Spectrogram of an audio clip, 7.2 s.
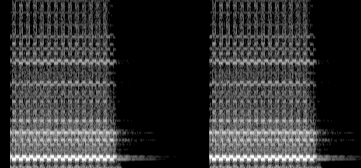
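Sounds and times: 
80s phone ringtone: 0.2s - 2.5s, 4.2s - 6.8s.

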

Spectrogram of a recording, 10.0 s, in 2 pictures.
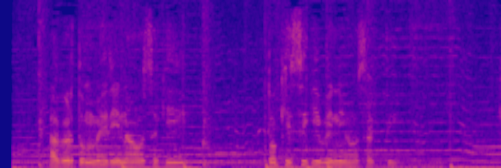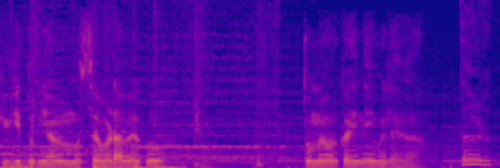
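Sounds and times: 
sad Hindi breakup song: 0.2s - 8.5s, 9.3s - 10.0s.

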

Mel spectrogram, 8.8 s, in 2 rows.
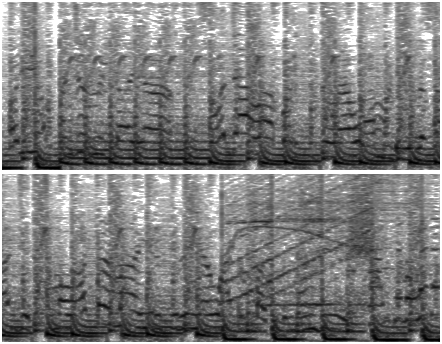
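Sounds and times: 
remix ringtone: 0.2s - 8.6s.

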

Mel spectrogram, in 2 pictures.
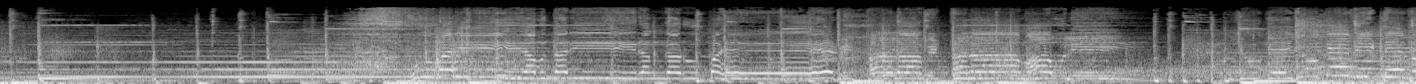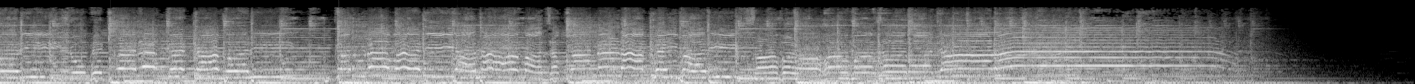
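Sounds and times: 
Marathi bhajan ringtone: 0.2s - 27.2s.

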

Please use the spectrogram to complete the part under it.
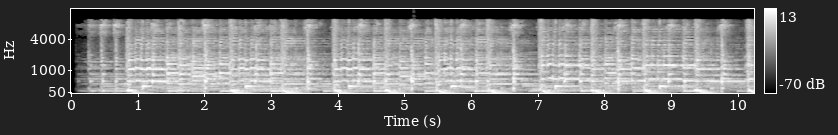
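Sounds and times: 
music ringtone: 0.8s - 10.2s.

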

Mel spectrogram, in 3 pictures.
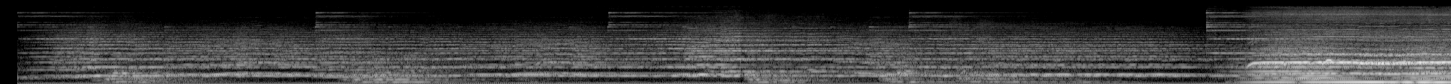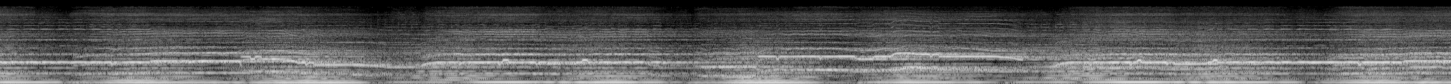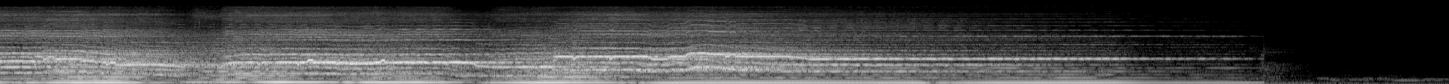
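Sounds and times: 
sad love background score: 0.3s - 41.7s.

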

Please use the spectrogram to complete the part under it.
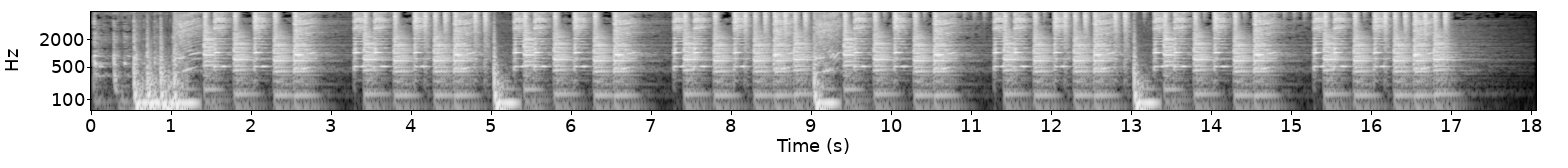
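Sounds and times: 
background theme music: 0.0s - 17.7s.

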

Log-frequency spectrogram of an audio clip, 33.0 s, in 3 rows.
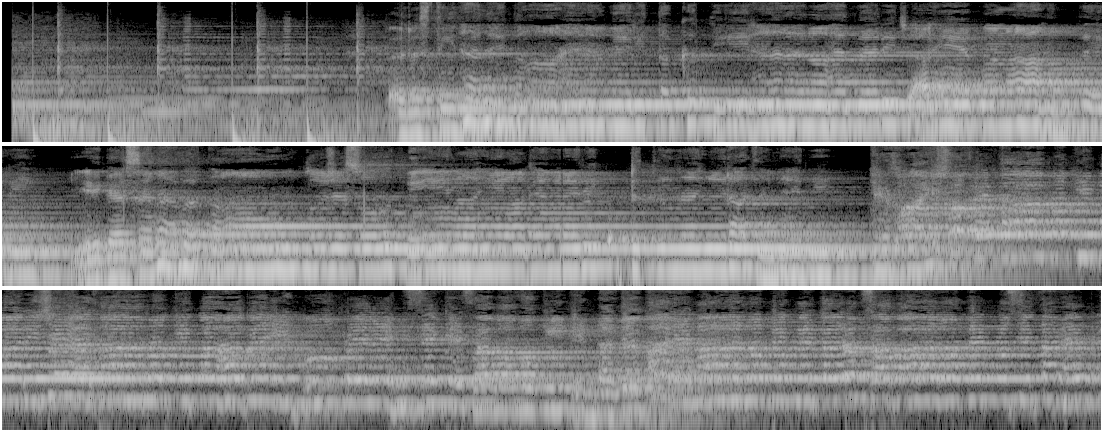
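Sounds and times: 
slowed reverb music: 0.1s - 32.9s.

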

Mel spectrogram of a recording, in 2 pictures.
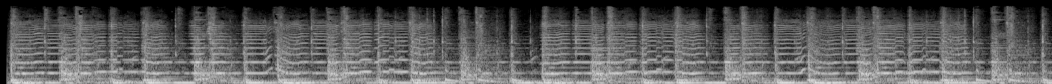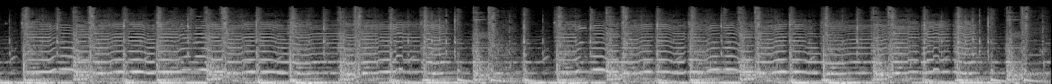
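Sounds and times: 
violin ringtone background music: 0.1s - 21.0s.

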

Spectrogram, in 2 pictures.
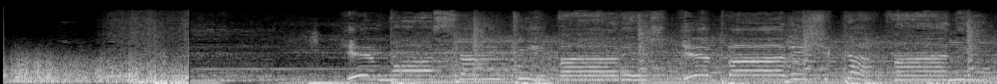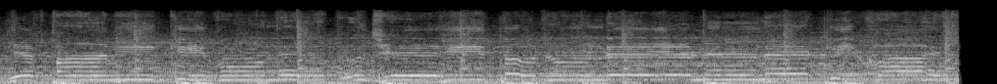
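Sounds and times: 
slowed song with reverb: 0.0s - 19.6s.

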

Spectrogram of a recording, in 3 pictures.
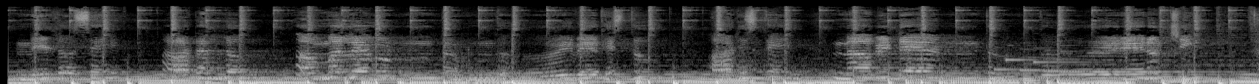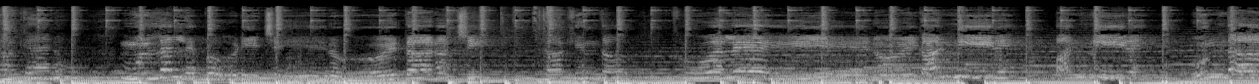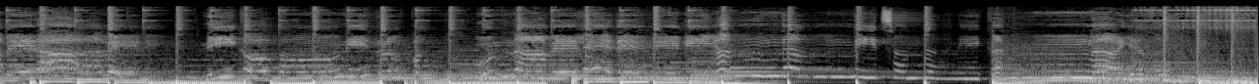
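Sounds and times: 
Telugu love songs: 0.1s - 37.7s.

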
